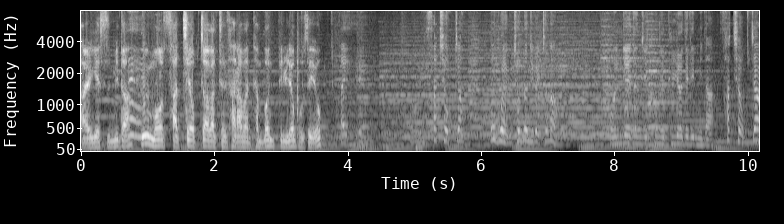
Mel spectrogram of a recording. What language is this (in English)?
Korean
